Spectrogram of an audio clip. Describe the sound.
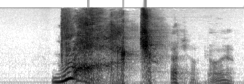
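A person voices an exaggerated, theatrical sneeze: a rising drawn-out intake, then a sharp breathy burst, followed by a few short voiced trailing sounds.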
